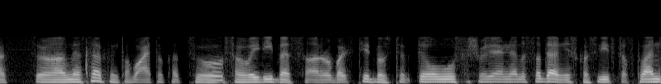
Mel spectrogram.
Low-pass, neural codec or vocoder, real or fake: 3.6 kHz; codec, 16 kHz, 0.5 kbps, X-Codec, HuBERT features, trained on general audio; fake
